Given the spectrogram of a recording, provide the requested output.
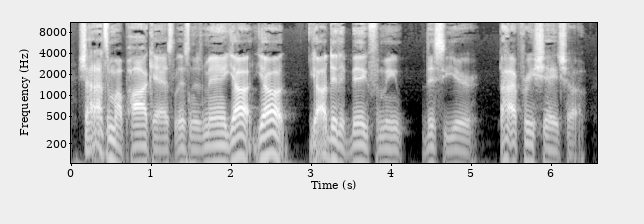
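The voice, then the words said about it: Rough, damaged voice with sniffing. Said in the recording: “Sorry for sniffing. ... my voice is still fucked up, guys. Like, my voice is really fucked up.”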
